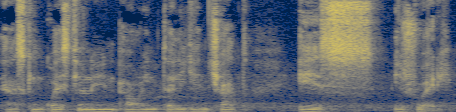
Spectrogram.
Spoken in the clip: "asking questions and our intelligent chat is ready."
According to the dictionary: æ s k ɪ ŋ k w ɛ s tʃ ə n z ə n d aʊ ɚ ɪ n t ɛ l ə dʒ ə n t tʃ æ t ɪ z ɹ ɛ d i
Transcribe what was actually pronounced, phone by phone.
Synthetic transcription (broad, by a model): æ s k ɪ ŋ k w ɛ s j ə n ə n aʊ ɚ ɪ n t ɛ l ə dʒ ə n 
